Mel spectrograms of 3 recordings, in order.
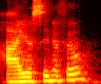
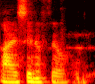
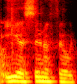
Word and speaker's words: eosinophil: pronounce this it's called io signa film yeah so you yeah so you just get rid of the the e part just call it I so just ice in a film yeah I mean you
